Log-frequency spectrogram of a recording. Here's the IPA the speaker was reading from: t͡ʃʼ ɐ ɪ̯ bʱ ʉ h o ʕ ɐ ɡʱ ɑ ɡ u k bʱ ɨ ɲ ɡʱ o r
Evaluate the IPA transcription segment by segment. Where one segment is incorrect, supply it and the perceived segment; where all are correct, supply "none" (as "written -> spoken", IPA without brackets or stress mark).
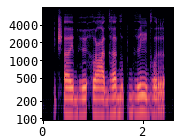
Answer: ɑ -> ɐ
